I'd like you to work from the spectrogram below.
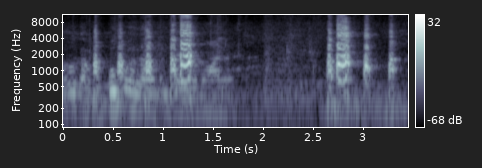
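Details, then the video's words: Hens cackling: loud, harsh, clipped notes in quick clusters of three to four, with a quieter stretch of soft, lower clucking in between. "Tiếng Gà Mái Chuẩn - Chicken Crows 100% , Hens Crowing"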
